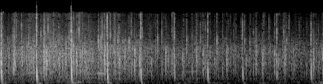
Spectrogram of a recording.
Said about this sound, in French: Huit longues minutes d'applaudissements, de standing ovation, c'était ce matin à Cannes, en France, au Festival international du film. Huit minutes d'applaudissements qui ont suivi la projection du film Freda de la haïtienne Jessica Généus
